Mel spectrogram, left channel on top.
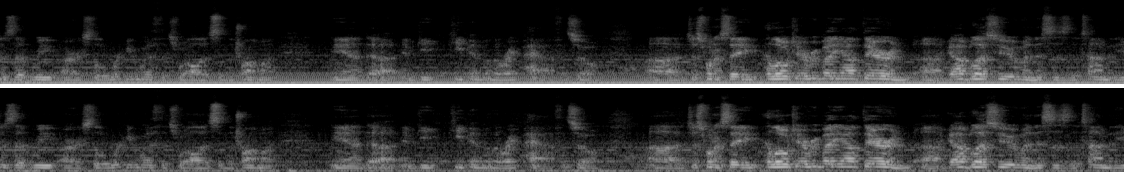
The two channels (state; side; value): noise; left; hum, 1 dB below the sound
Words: that we are still working with, as well as some of the trauma, and keep him on the right path. And so just want to say hello to everybody out there, and God bless you. And this is the time of the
